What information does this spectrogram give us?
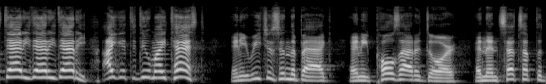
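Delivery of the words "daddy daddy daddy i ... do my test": put-on high, eager little boy calling his dad; excited kid. Krampus Junior running to his father, high and eager. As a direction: bounce on it like a thrilled child. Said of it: "and he goes".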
